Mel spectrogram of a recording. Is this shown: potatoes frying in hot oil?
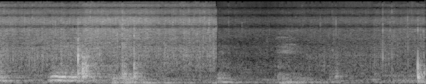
yes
